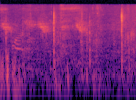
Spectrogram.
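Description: Footsteps of a man carrying a heavy suitcase: sharp knocks about every half second.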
